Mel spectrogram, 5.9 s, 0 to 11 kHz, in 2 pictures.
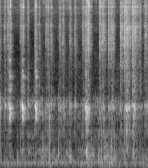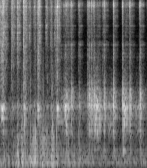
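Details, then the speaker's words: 2006 Ford E-450 Blue Bird Handy Bus: irregular clicks and short grinding bursts from the starter area, engine never turns over; a starter or connection problem is suspected. "sounds like a starter wants to engage it sounds like a connection problem it sounds like a it sounds like the starter there's a problem with the starter definitely"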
